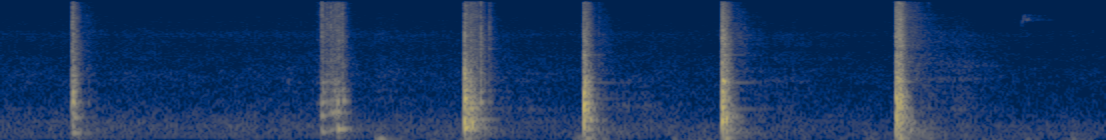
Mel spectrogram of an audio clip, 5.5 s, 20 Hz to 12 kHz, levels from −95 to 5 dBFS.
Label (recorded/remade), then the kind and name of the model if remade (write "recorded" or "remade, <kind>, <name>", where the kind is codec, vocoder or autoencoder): recorded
